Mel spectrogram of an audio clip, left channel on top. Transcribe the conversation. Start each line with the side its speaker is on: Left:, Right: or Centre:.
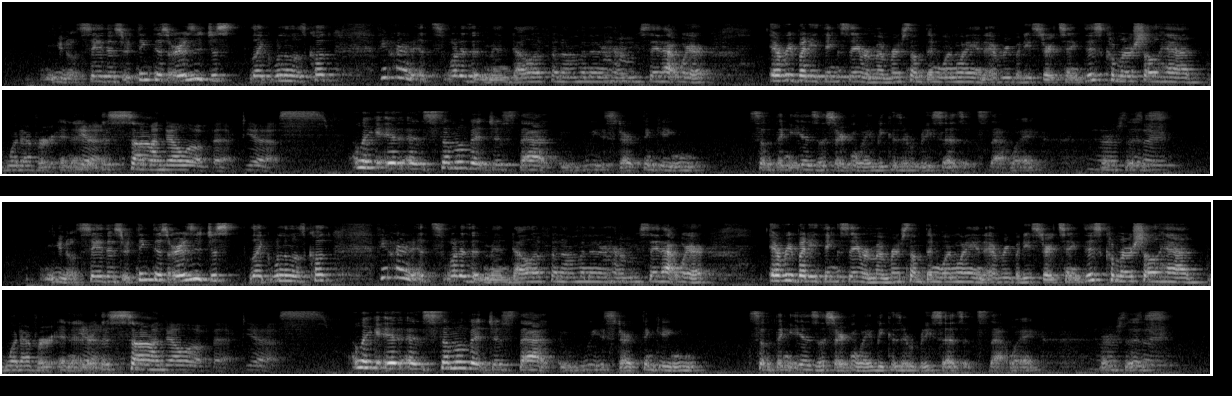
Right: you know say this or think this or is it just like one of those cult- have you heard it's what is it mandela phenomenon or
Left: hmm
Right: however you say that where everybody thinks they remember something one way and everybody starts saying this commercial had whatever in
Left: Yes,
Right: it or this song
Left: the Mandela effect. Yes.
Right: like it is some of it just that we start thinking something is a certain way because everybody says it's that way
Left: Yeah,
Right: versus
Left: I was gonna say.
